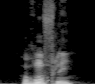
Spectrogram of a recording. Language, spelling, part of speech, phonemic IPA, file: French, ronfler, verb, /ʁɔ̃.fle/, Fr-ronfler.ogg
- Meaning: 1. to snore 2. to snort (of a horse etc) 3. to roar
